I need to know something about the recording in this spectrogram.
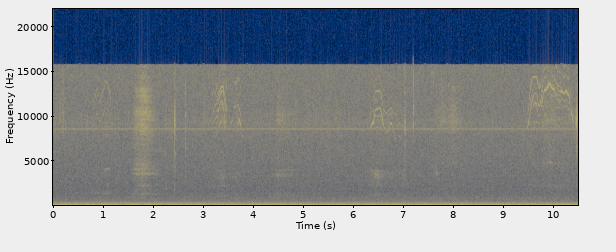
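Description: Steady low background rumble, with only faint, scattered sounds above it.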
